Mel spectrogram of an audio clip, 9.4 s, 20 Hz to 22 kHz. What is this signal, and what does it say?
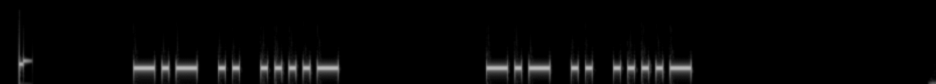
Morse code, heard as a keyed tone, about 17 wpm, 700 Hz. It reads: KI4 KI4
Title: USA Call Sign Prefixes - Repeated 2x - 17wpm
